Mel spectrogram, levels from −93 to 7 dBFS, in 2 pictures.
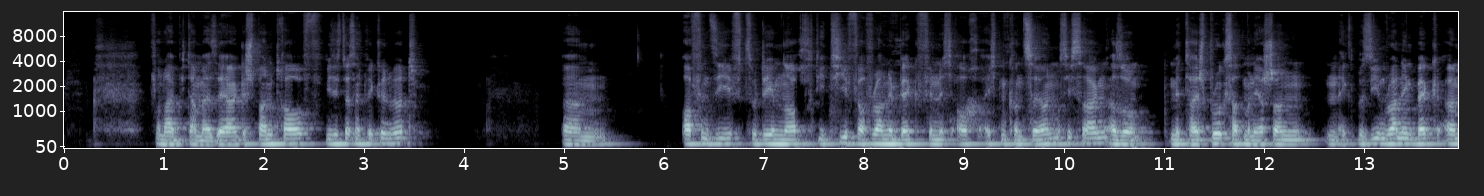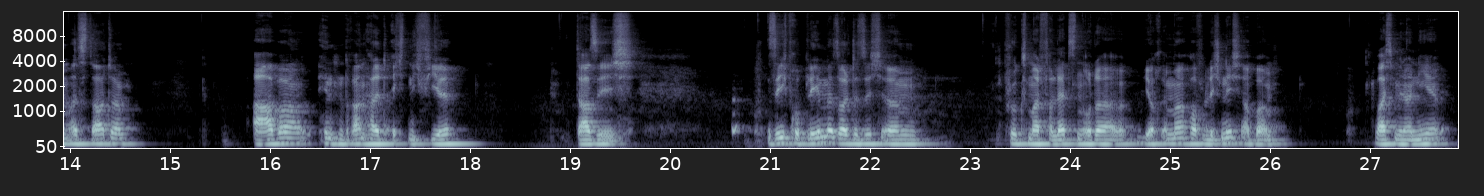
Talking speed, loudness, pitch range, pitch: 165 wpm, -22 LUFS, 120-130 Hz, 125 Hz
